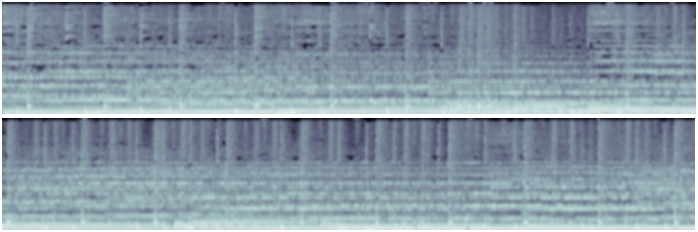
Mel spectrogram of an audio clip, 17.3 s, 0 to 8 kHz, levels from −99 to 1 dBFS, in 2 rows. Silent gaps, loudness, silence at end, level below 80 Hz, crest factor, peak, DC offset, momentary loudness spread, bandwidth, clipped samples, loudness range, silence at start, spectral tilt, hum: none; -13 LUFS; 0 s; -14 dBFS; 12 dB; 0 dBFS; under 0.1%; 2 LU; 8 kHz; under 0.1%; 1 LU; 0 s; -6 dB/octave; none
